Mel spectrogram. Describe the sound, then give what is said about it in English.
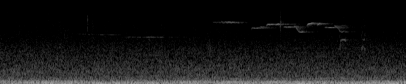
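A bird to the north sings a short run of high, thin whistled notes in the second half, faint above a steady low rumble of background noise. No one speaks. “Oh, another one singing north of here.”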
